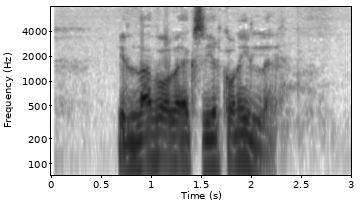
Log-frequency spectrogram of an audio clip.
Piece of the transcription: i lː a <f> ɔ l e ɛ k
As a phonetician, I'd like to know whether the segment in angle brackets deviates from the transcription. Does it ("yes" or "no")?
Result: yes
